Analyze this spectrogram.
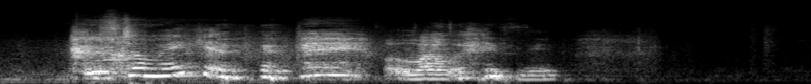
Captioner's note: laughs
